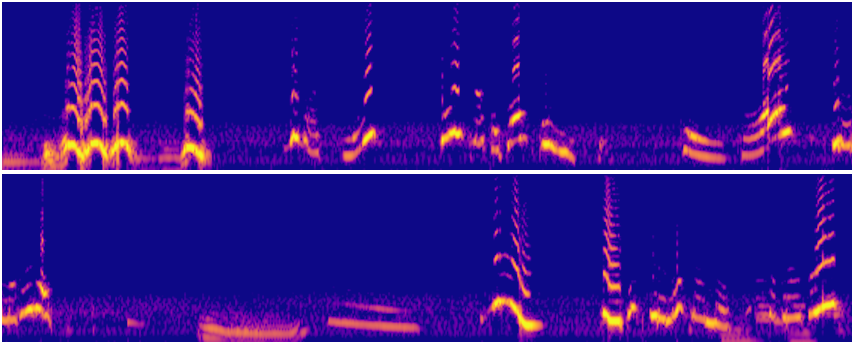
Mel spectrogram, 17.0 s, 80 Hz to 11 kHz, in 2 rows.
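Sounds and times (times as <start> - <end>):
gliding synthesizer tones: 15.7 - 16.8.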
